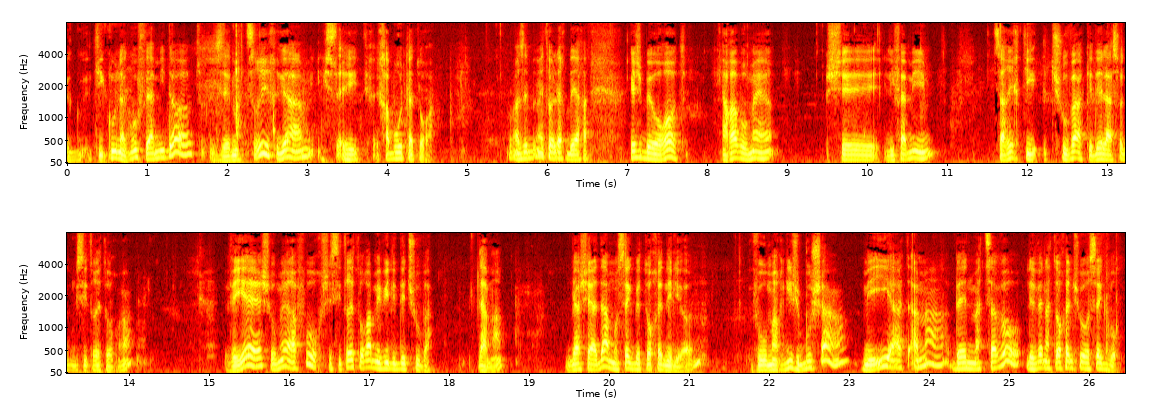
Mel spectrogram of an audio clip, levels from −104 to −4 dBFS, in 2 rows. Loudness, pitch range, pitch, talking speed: -19 LUFS, 100-135 Hz, 115 Hz, 115 wpm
